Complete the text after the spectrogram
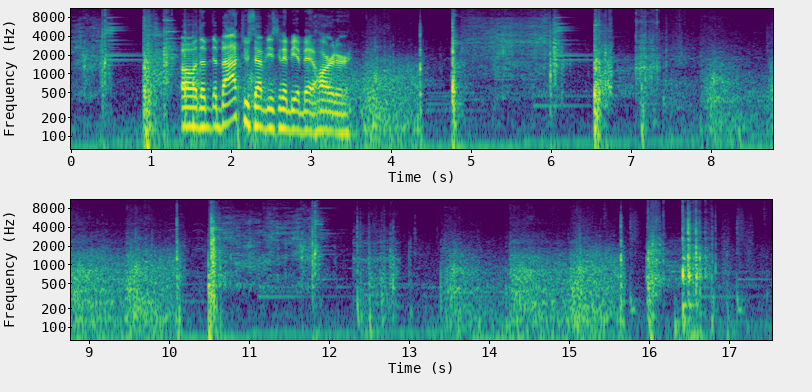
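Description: A skateboard snaps and clacks as it pops and lands.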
